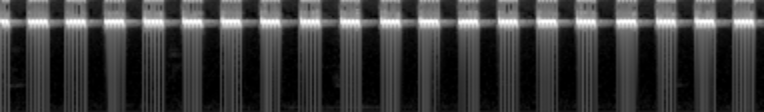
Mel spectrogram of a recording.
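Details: Summer-evening chirping from a male cricket: crisp, high, ringing pulses in a steady sequence of nearly four per second, all the same strength, in otherwise quiet surroundings.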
